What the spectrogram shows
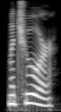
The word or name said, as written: mature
